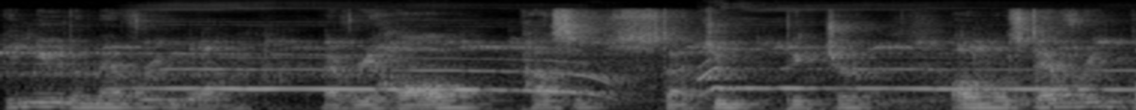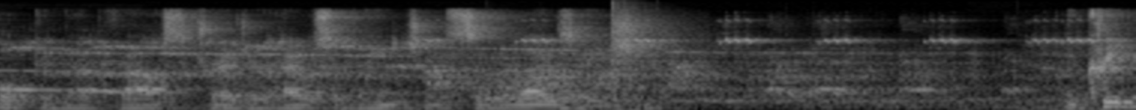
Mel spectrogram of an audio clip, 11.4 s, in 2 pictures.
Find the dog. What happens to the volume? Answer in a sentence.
The volume of the dog goes down.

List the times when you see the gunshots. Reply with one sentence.
You can hear the gunshots from 8.7 to 9.2 s.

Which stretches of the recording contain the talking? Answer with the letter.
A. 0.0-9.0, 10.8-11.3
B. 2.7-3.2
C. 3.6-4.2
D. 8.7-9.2
A.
